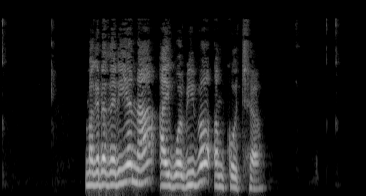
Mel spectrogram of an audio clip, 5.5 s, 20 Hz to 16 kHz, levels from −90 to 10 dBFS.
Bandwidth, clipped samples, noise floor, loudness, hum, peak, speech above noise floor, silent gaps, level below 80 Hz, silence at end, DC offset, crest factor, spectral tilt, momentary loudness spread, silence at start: 11.5 kHz; under 0.1%; -86 dBFS; -23 LUFS; none; -8 dBFS; 64 dB; none; -74 dBFS; 1.55 s; under 0.1%; 18 dB; -5.5 dB/octave; 8 LU; 1.3 s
